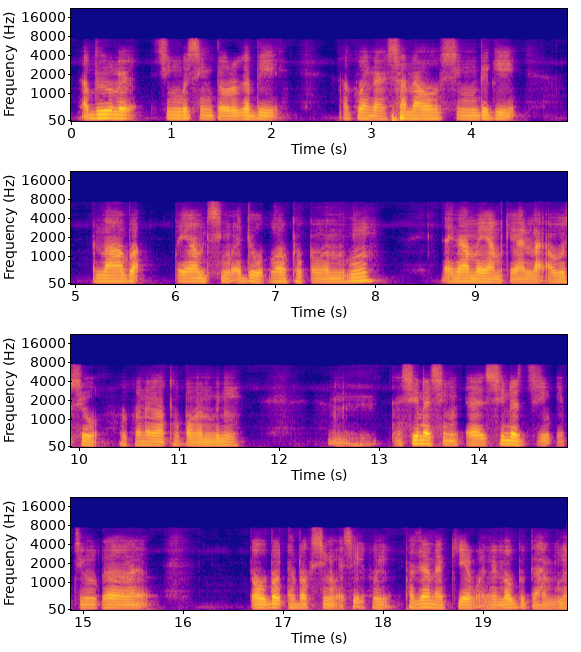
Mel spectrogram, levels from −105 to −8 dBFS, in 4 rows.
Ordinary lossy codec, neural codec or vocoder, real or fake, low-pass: none; codec, 24 kHz, 1 kbps, SNAC; fake; 7.2 kHz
